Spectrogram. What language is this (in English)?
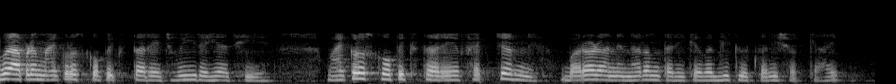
Gujarati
